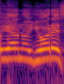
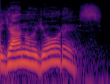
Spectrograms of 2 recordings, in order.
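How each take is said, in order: First: Said in the usual way. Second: Más suave y lento, con ternura; consuelo tierno. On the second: Retold or imitated. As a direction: como quien consuela a un niño que llora. Jesus comforts the crying man. (Jesús consuela al hombre que llora, suave y lento)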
